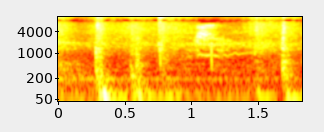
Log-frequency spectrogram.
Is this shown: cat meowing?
yes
